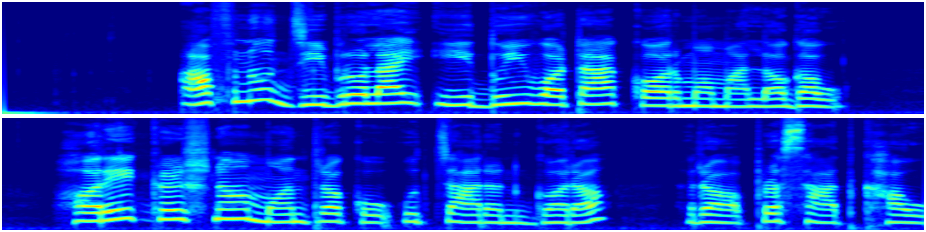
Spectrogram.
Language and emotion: Nepali, neutral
